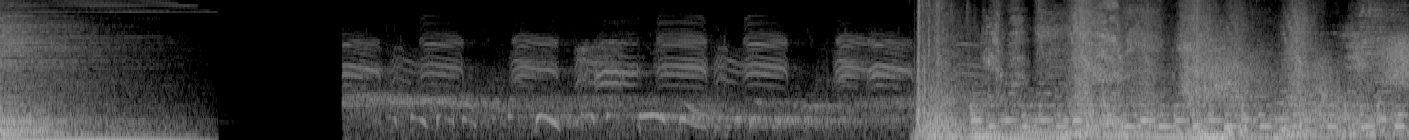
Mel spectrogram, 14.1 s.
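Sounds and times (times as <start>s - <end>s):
harsh bird caws: 3.4s - 10.1s.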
